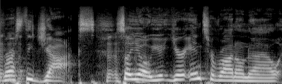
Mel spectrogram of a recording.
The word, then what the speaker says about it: Juxx: Like they say, like I be like, nah, it rhymes with books, crooks, looks. Ruste Juxx, Ruste Juxx.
